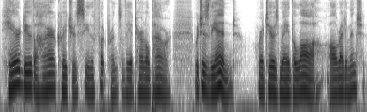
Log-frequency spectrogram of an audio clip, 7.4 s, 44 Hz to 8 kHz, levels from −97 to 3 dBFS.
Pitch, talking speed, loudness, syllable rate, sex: 115 Hz, 190 wpm, -18 LUFS, 5.9 syllables/s, male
